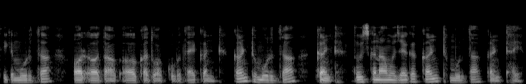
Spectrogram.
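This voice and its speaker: Low-voiced man teaching, dull dry sound. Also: animated, fairly quick, darkish tone, dry recording. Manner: many fillers and repeated "ठीक है" checks. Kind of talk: explaining grammar on a board.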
